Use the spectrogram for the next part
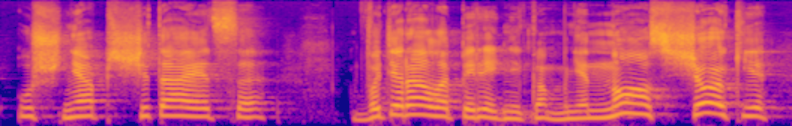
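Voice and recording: Here the text is read aloud in a natural voice.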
